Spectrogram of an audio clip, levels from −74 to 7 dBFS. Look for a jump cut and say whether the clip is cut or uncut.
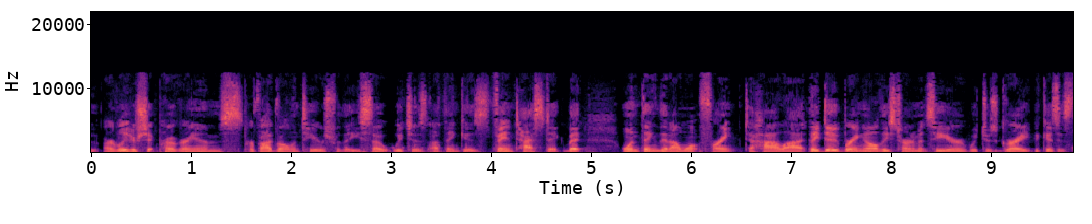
uncut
